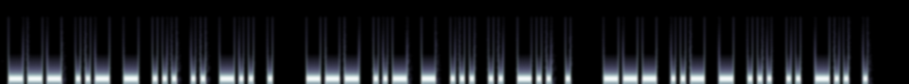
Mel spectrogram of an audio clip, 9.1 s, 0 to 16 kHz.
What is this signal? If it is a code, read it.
Morse code, heard as a keyed tone, about 25 wpm, 250 Hz. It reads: OUTSIDE OUTSIDE OUTSIDE
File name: morse-training-25WPM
